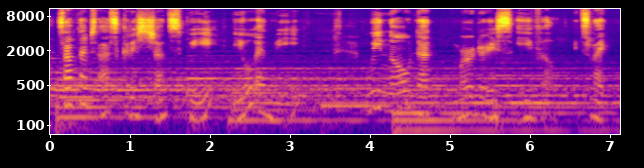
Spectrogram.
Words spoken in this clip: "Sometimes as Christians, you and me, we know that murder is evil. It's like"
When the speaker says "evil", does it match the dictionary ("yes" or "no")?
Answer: yes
